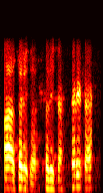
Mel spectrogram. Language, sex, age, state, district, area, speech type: Kannada, male, 60+, Karnataka, Chamarajanagar, rural, conversation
